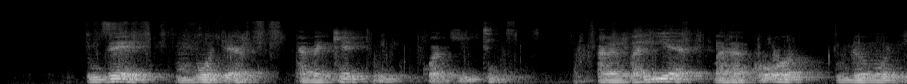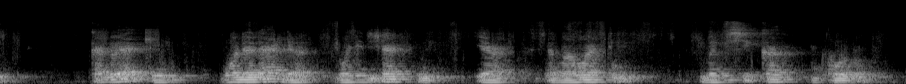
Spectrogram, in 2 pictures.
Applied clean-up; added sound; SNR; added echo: neural separator model SepFormer DNS4.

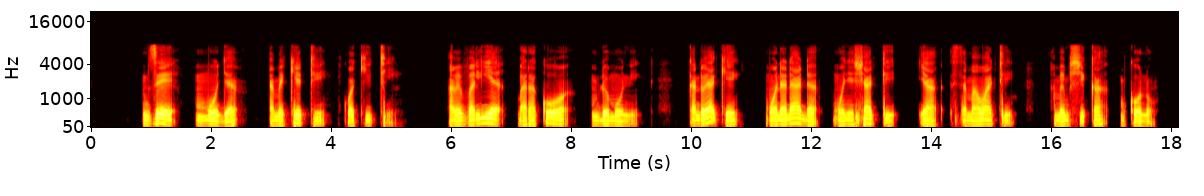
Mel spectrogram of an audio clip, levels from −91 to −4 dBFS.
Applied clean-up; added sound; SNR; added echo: none; none; none; none.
